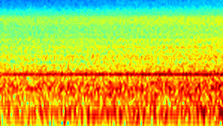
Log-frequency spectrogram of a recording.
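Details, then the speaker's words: Motor recently rebuilt by specialists, now run on a replacement inverter instead of the Korean one: steady high whistle over even hum, unchanged by the drive swap; owner suspects the motor itself, cause unconfirmed. "вероятны проблемы в двигателя что там может издавать такие звуки"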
